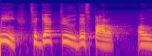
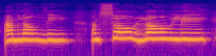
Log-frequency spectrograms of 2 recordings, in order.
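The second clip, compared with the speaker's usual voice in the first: whiny, drawn-out plea of a lonely bottle; lonely shampoo voice; 4 semitones higher, slower than usual. Acted. Groomer voicing a lonely shampoo bottle, pleading. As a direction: beg to be picked, stretching the words.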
